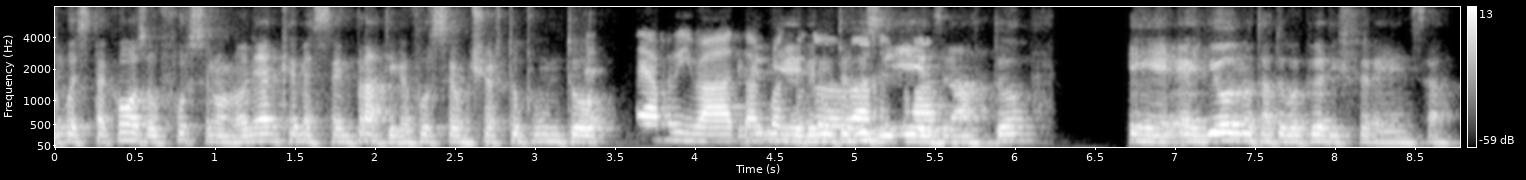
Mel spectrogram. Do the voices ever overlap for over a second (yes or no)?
yes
